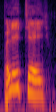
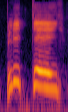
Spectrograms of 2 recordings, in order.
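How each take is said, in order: First: Raised, loud order; commanding. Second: High, full-force yelled command; yelling. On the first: Styr as tsar ordering the lash, commanding. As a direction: give a firm, high-pitched command. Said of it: "велел Стырь". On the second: Styr as tsar furiously ordering the lash, yelling. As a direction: bellow the order at the top of your voice. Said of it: "тоже заорал Стырь". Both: A narrator's reading.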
